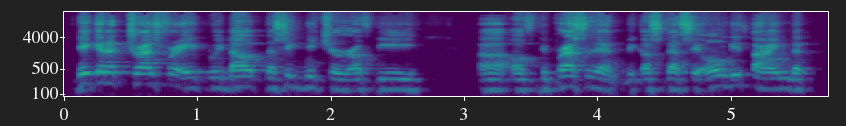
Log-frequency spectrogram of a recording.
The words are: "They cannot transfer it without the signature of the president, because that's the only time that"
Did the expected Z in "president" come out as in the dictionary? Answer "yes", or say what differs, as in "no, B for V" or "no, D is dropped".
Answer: no, S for Z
